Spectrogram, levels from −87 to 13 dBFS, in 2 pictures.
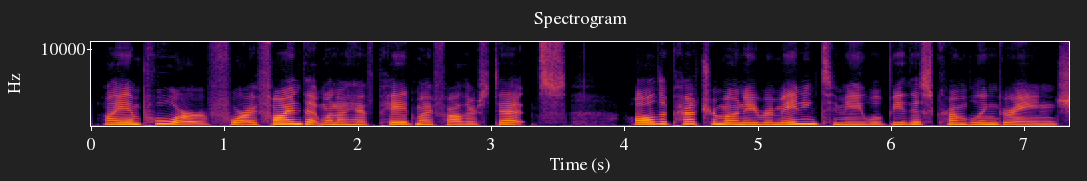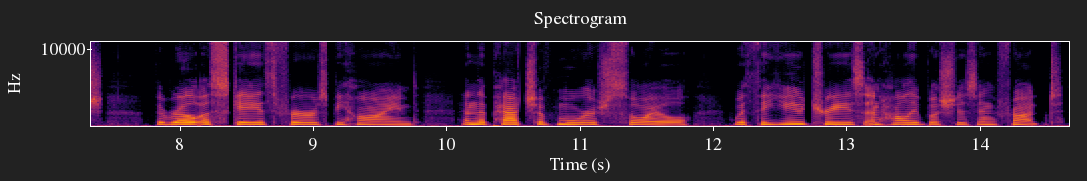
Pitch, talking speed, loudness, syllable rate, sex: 240 Hz, 190 wpm, -17 LUFS, 4.5 syllables/s, female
